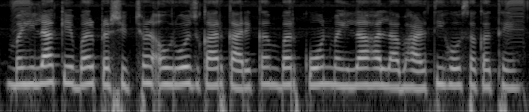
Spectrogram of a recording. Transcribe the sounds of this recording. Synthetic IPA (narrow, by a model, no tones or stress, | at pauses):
mɐɦɪlakebɐɾpɾɐʃɪkʃəɽ̃ʔɔ̰ːɾoːd͡ʒɡaːɾkaːɾjəkɾəmpɐɾkɔːnmɐɦɪlaɦalaːbʱaːɾt̪iɦosɐkət̪ɦɛː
